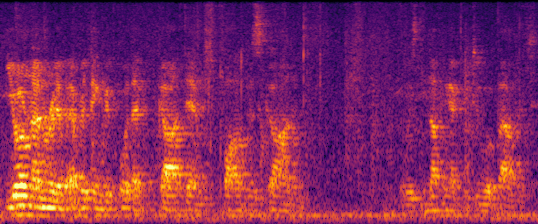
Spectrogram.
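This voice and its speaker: A man's voice: sits low, little pitch movement, quick pace, close to an everyday voice. A man acting a weary, guilt-ridden blacksmith father in a staged fantasy drama reading. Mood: bitter grief. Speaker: actor. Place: echoey room, recorded from a distance at a staged reading. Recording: echoey room, distant mic, clear background noise.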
